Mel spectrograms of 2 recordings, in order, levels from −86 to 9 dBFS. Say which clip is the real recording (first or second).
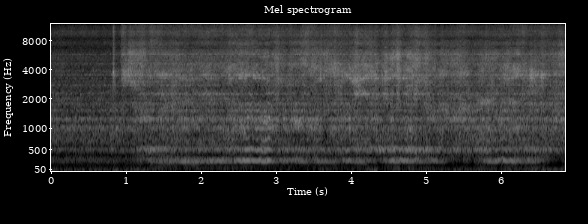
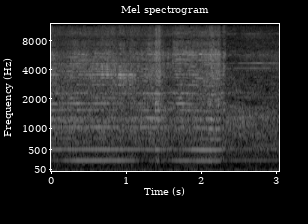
second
